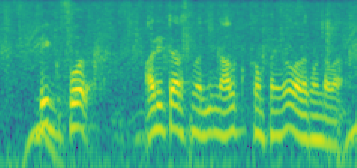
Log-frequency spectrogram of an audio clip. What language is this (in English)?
Kannada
